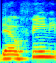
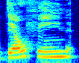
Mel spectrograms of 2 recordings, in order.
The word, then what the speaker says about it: Deline: And is it Delini? Did I pronounce that right, Queen? No, but that's okay. You're not the first. Uh, my name is Deline.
